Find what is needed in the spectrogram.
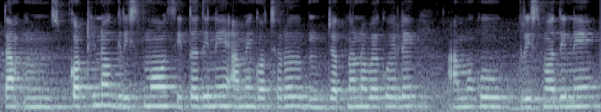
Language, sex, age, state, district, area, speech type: Odia, female, 30-45, Odisha, Khordha, rural, spontaneous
